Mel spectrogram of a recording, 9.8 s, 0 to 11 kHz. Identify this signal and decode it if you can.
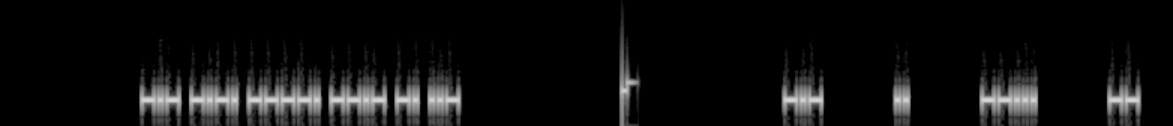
Morse code, heard as a keyed tone, about 36 wpm, spaced as for 21 wpm, 700 Hz. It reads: KC9QNU KI7M
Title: USA Call Signs - 6 Characters - 6x Character Spacing - 35wpm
